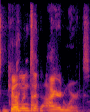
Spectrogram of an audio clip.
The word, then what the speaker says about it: Gilmanton Iron Works: The pastor of Harvest Bible Church in Gilmanton Iron Works, New Hampshire. So New Hampshire's got some cool city names. Did I say that right? – Pretty close. Yeah, Gilmanton Iron Works, absolutely.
